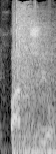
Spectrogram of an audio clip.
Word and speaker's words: Fazzio: sa mga hindi nakakaalam ang word na ito ay hindi nababasa bilang patcho Paso at lalong lalong hindi pa PSO Ayon sa aking research ang tamang pronunciation ng word na ito ay patso na parang basa natin sa Pisa na merong double say that turns to letter T and letter s Ang galing ng Google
